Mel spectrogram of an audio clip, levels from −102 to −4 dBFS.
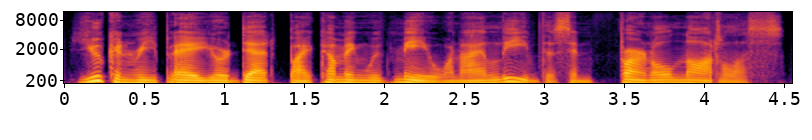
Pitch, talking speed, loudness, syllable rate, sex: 115 Hz, 200 wpm, -21 LUFS, 5.1 syllables/s, male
